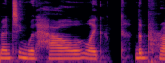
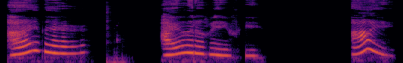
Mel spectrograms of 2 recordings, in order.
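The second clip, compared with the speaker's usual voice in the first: high, drawn-out cooing to a kitty; sweet high pet-talk; cat voice; 8 semitones higher, slower than usual. Real, not acted. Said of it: "it's my cat voice".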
